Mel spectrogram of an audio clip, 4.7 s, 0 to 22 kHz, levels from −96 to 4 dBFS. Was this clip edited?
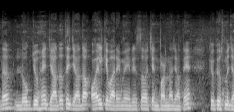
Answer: no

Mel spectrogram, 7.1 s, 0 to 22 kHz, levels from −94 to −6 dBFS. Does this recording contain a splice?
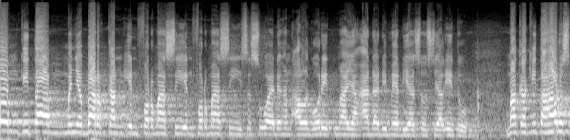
no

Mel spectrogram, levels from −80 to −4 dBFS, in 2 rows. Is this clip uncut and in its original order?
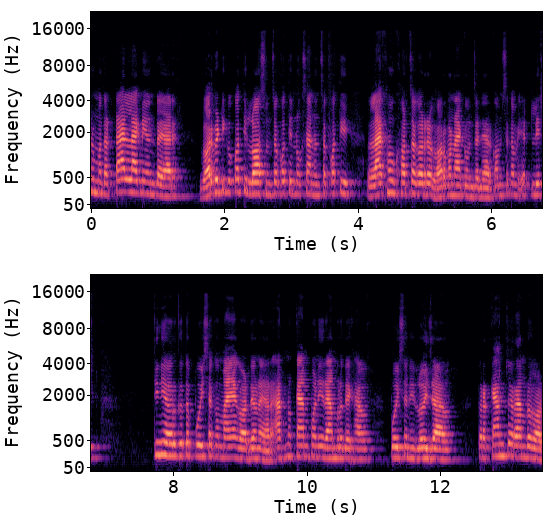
yes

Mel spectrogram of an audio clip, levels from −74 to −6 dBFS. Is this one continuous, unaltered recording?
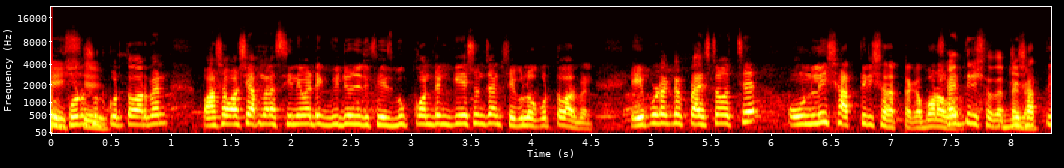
yes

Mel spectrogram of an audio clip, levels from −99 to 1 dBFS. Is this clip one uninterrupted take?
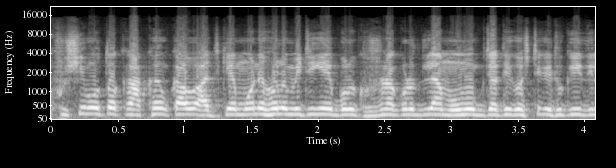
yes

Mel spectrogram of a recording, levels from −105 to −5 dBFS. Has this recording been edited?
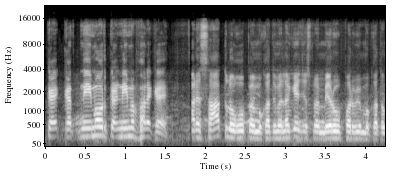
yes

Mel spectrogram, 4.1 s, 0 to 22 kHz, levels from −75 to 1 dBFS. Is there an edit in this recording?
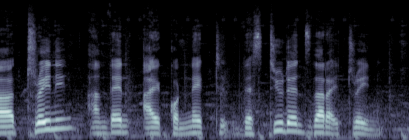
yes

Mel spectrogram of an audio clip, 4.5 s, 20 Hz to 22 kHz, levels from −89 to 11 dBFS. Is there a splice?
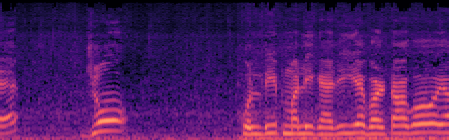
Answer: yes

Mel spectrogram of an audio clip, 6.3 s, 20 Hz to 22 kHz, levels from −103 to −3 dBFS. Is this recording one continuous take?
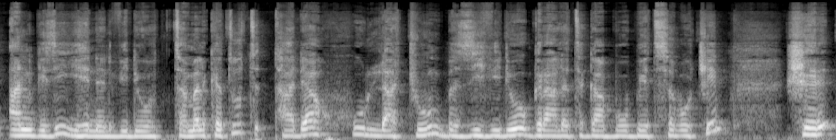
yes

